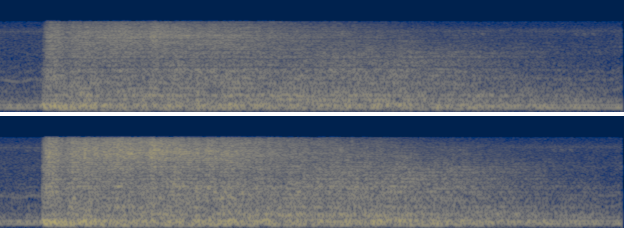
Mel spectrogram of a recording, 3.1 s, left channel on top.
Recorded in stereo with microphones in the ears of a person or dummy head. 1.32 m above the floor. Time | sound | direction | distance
0.2 | an explosion | 50° right (ahead or behind) | 0.7 m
